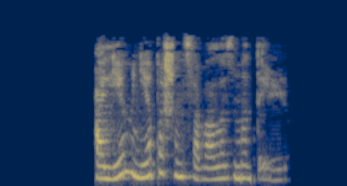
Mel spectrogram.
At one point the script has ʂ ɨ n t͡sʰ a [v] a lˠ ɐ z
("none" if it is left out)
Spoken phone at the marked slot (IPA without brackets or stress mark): v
